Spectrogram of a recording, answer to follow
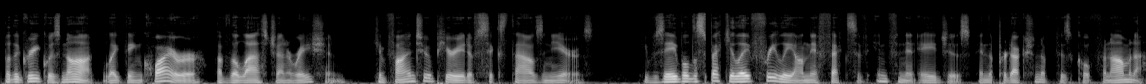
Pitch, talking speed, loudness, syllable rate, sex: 100 Hz, 200 wpm, -20 LUFS, 6.1 syllables/s, male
